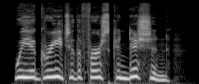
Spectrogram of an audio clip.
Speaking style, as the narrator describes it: cried the people with one voice

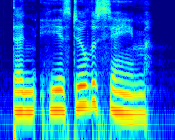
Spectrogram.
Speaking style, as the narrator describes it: said the priest gloomily

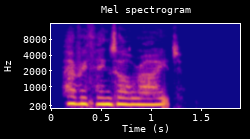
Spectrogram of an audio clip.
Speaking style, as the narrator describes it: she repeated in a whisper

